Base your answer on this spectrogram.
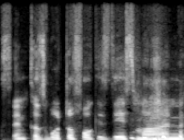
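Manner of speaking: fake, put-on Jamaican accent. Mocking someone's profile picture with friends: put-on Jamaican accent. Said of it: "You made me wanna go on my Jamaican accent".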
